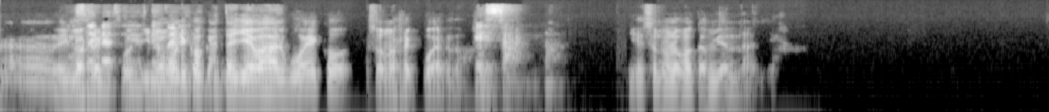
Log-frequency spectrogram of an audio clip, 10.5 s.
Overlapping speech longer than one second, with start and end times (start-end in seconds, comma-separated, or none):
0.6-2.1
